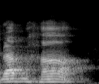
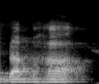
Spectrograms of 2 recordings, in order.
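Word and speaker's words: ब्रह्म: See, we pronounce it as Brahma. Hakara comes in the end. All right. That is the right way of pronouncing Brahma. It is not Brahma. It is Brahma.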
